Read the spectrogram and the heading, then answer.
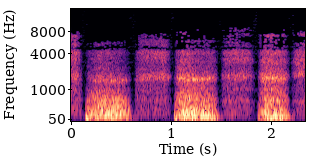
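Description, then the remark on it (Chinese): A person imitates their nervous breathing through a face mask during a doctor's eye procedure: five loud, airy breaths alternating in and out in a quick, steady rhythm, muffled and hissy, with no talking. “那是因为我很紧张，我双手就是两只双手整个紧握到一个不行，然后因为戴着口罩嘛，然后我的呼吸声是这样，”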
